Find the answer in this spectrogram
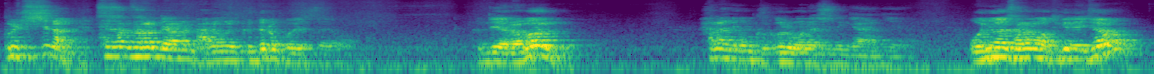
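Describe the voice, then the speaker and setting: Male pastor, slightly high voice, lively interactive sermon style; heard from far off in a very reverberant church with faint background noise. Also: fast, long pauses. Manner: interactive preaching, quizzing the congregation, acting out worldly reactions. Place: church sanctuary.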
